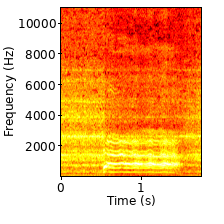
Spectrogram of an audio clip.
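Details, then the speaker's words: 1940s Delta 14-inch bandsaw motor, first test after rewiring (0.6 ohm winding), run briefly: spins up to a clean, steady hum for about a second and winds down with no rattles or growl; runs very well. "wow holy crap does that run good"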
